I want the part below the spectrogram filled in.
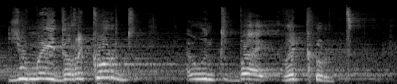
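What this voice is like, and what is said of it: Very thick put-on Russian accent. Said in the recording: “in the most thickest Russian accent.”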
